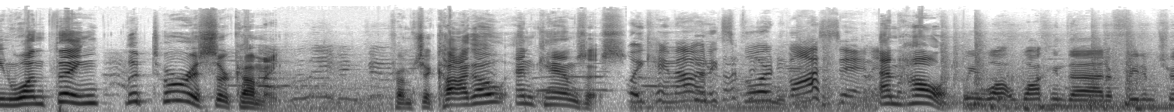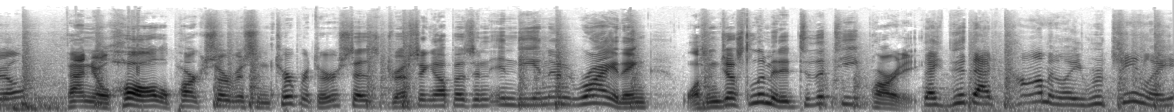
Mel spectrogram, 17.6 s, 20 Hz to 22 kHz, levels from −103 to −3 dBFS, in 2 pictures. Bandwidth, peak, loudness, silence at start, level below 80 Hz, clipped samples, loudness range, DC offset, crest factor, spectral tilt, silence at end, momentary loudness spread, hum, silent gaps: 16 kHz; 0 dBFS; -18 LUFS; 0 s; -50 dBFS; under 0.1%; 3 LU; under 0.1%; 18 dB; -3.5 dB/octave; 0 s; 11 LU; none; none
